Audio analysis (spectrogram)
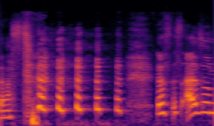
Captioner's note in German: gelächter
